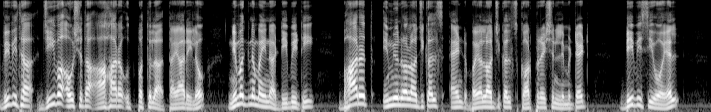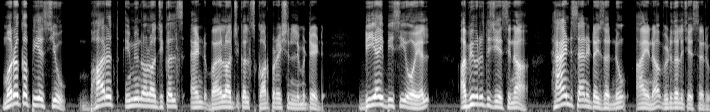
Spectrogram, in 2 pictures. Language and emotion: Telugu, neutral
